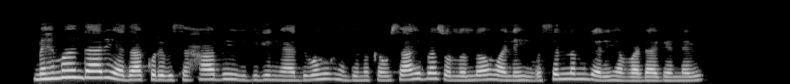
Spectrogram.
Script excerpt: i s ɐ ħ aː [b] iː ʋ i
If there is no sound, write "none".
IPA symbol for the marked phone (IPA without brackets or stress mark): b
